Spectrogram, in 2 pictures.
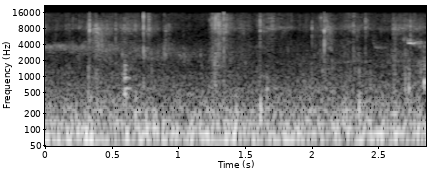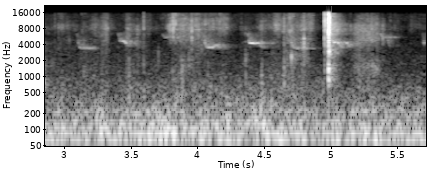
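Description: Faint birds chirping in woodland, short high calls repeating more often in the second half, with one sharp snap about five seconds in.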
